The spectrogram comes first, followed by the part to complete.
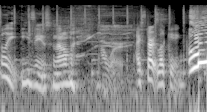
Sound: laughs

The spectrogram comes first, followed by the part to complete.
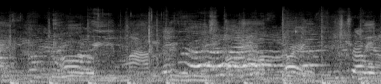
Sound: excited chatter

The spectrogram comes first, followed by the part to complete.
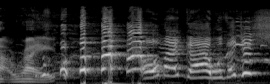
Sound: man laughing

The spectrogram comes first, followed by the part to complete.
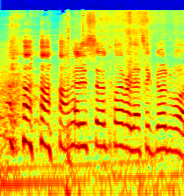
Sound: sarcastic

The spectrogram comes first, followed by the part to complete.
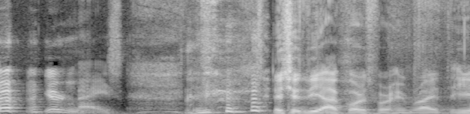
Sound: laughing

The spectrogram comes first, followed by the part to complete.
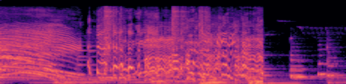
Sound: laughter

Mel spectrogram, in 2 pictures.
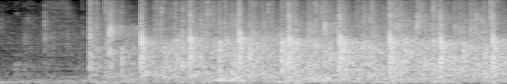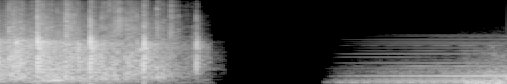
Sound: audience applauds

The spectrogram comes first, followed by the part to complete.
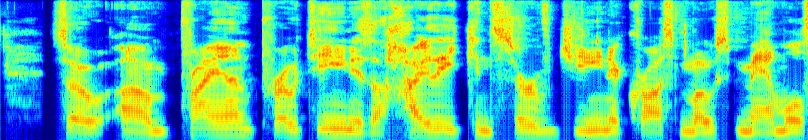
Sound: none

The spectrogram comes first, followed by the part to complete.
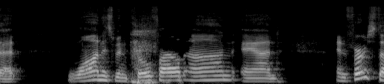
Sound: chuckling

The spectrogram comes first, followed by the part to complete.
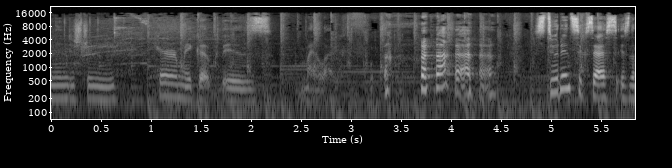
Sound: chuckles

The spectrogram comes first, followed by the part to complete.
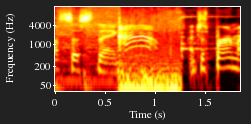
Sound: shouts

